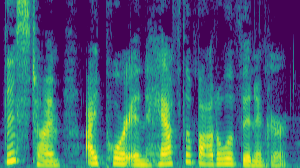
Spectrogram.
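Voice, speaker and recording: A young adult woman narrating a picture book for children in an animated, expressive and carefully enunciated way. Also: fairly high pitch, moderate pace, soft background music. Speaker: children's read-aloud storyteller.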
